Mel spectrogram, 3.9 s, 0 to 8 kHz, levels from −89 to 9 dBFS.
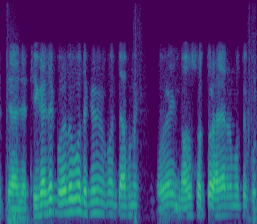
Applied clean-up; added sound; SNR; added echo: neural mask model RNNoise.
